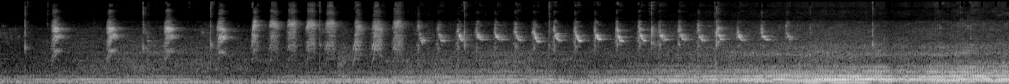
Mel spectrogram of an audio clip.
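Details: Female long-tailed shrike singing vigorously: rapid series of sharp clicking and chattering notes, around four per second, speeding toward the end, with a low hum and rising background noise.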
